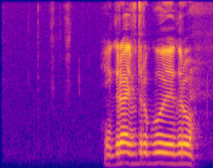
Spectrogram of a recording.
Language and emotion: Russian, angry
